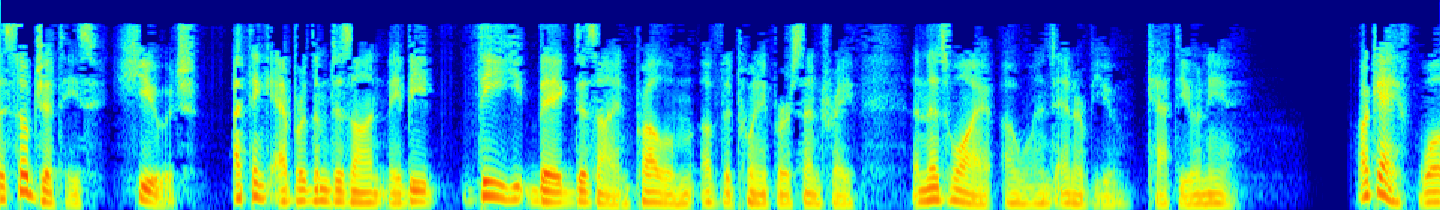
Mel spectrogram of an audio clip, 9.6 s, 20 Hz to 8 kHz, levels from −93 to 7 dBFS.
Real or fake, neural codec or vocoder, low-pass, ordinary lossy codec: fake; codec, 16 kHz, 0.2 kbps, FocalCodec; 7.2 kHz; MP3, 24 kbps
